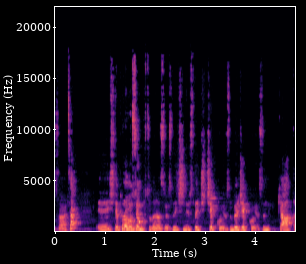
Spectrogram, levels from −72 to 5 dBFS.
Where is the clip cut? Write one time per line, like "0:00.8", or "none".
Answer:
none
